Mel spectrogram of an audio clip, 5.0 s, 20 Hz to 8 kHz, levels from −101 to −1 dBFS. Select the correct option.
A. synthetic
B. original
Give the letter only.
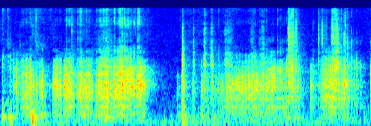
A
